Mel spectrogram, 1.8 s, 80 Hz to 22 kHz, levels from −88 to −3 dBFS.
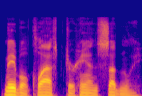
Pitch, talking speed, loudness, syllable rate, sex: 90 Hz, 170 wpm, -19 LUFS, 5.4 syllables/s, male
